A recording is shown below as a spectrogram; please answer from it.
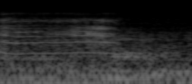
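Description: A stray cat gives one short, faint meow, heard alone at moderate distance with no voices.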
